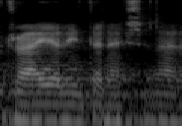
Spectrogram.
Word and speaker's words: Trial International: Est-ce que Trial International, c'est bien la prononciation? Oui, vous pouvez dire Trial ou Trial International à l'anglaise.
